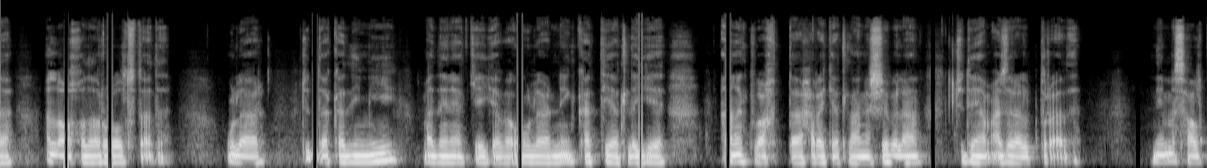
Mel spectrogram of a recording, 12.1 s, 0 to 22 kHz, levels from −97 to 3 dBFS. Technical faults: gap at a join of encoded pieces; gap between chunks

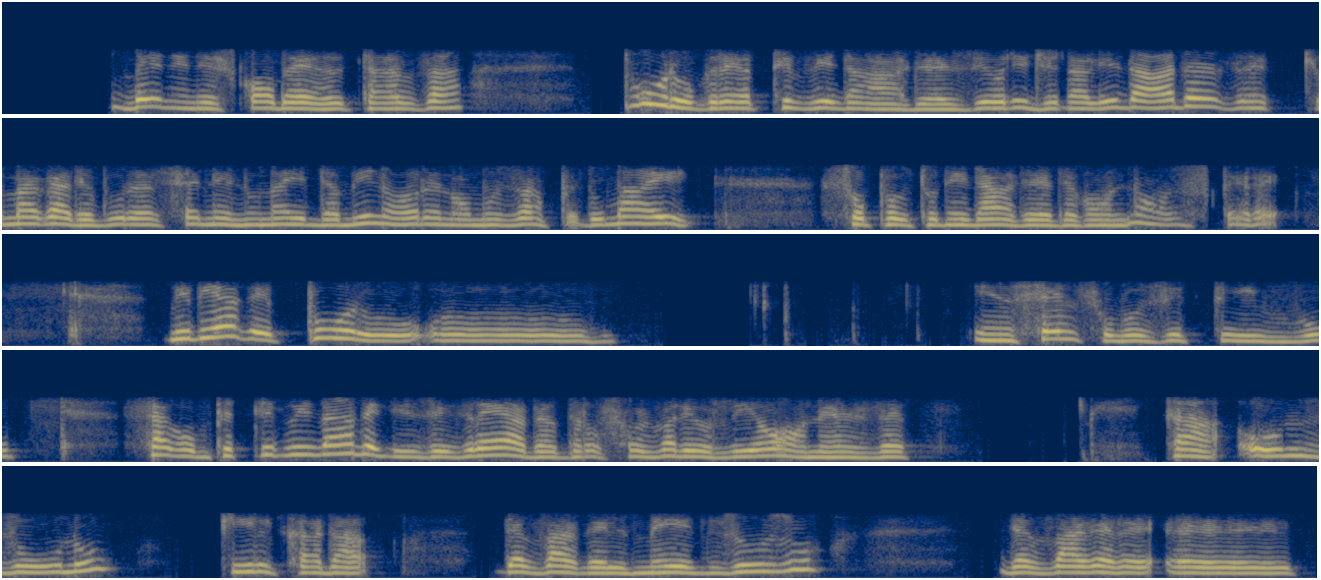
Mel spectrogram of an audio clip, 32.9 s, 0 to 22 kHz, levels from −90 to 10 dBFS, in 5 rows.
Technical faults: AMR narrowband mobile codec

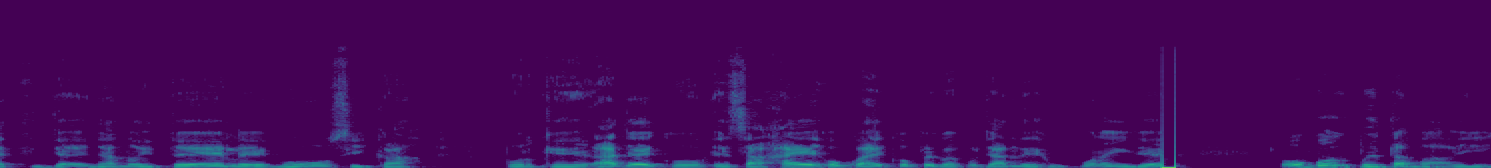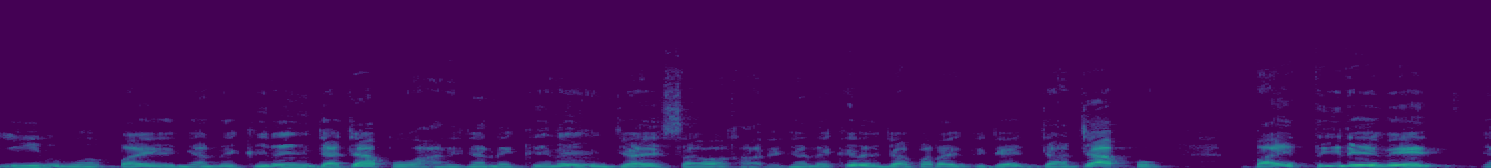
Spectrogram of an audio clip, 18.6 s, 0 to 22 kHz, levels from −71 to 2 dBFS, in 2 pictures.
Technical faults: invalid numbers at full scale

